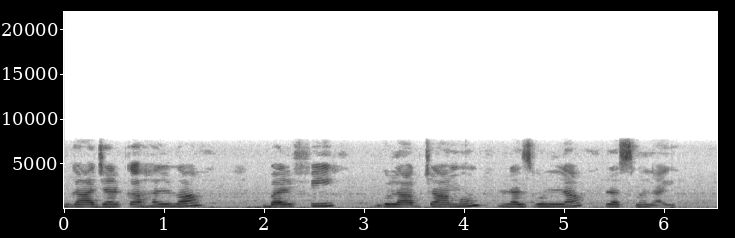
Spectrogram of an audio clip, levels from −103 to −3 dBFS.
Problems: constant background noise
